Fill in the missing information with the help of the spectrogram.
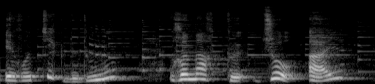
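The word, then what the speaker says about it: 坐爱: D'autres, invoquant la poésie érotique de Dumont, remarquent que Zhou Ai se prononce comme faire l'amour et imaginent une scène du fiacre flaubertienne sous la dynastie Tang.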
